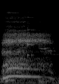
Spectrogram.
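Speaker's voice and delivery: sharp little intake of breath in delight; real delighted gasp. Real, not acted. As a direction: gasp at the surprise. Sees lighthouse lights up.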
